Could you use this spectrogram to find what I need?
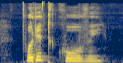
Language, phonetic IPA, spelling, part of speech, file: Ukrainian, [pɔrʲɐdˈkɔʋei̯], порядковий, adjective, Uk-порядковий.ogg
- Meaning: ordinal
